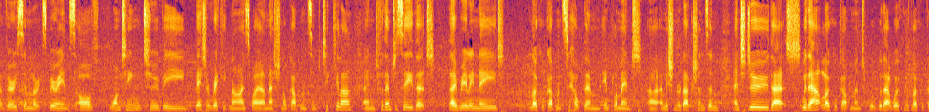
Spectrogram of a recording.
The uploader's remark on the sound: Live from COP 27. We hear from a range of experts that we caught up with at the COP floor.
